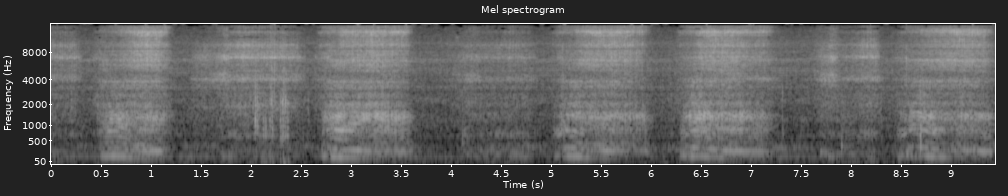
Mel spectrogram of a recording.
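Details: Adult snoring: rhythmic rattling snores on each breath, roughly 17 a minute, with quieter exhalations between them.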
